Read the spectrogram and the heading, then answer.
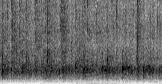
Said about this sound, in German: Ja, danke. Dankeschön. Ein Applaus für Sie.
